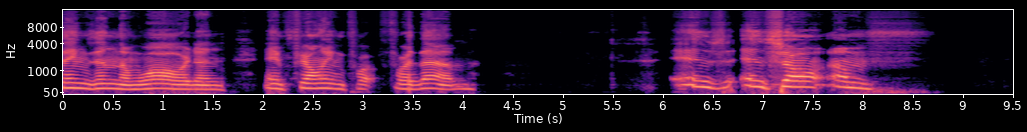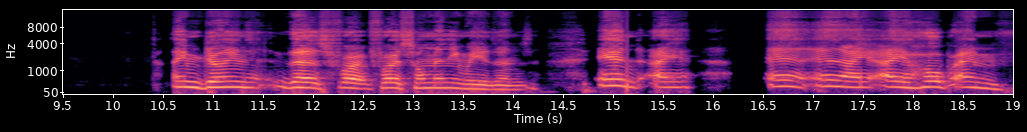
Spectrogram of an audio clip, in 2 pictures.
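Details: Adult male host with a speech impediment, coached for years, talking live during a three-hour talk-a-thon. Finding: speech impediment (stuttering-like disfluency).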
